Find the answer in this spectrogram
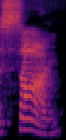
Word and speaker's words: sin: three trig functions the sign of angle a written s i n or sin is actually pronounced sign the angle that we're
